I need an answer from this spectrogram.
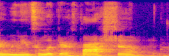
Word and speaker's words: fascia: She would say we need to look at fascia. Fascia. That's how you say it.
